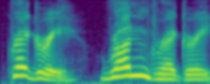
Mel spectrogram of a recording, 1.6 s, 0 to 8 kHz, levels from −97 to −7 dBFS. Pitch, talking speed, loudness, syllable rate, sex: 220 Hz, 115 wpm, -15 LUFS, 5.1 syllables/s, female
